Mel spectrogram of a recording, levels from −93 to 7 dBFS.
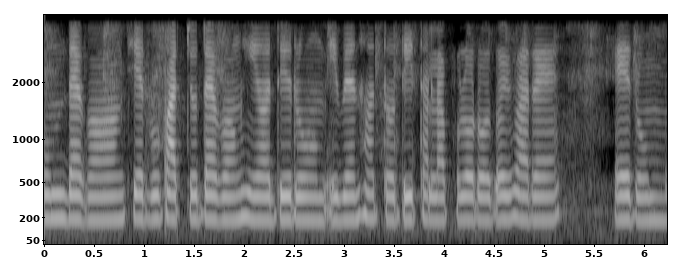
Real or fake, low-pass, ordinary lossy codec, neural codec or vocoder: real; 3.6 kHz; none; none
